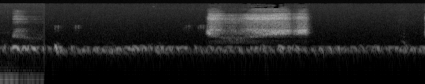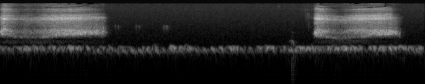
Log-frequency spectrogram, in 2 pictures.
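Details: Male black grouse gathering at a spring lek in wetland swamp at dawn, early March, clear sky: continuous low bubbling rookooing drone, with loud harsh hissing sneezes repeating about every two to three seconds.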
